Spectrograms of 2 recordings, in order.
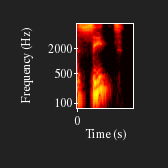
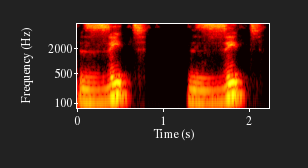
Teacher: en una solo estamos sacando el aire así en la s y en la otra estamos haciendo que el aire haga vibrar nuestras cuerdas vocales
